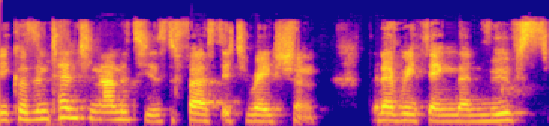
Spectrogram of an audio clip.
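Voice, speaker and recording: A somewhat breathy woman with a South African accent, very fast pace and ordinary pitch variation. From England. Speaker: webinar attendee. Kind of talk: casual Q&A chat. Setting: video call.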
